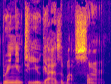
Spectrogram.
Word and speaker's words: CERN: So, it's pronounced CERN and it's spelled S-E-R-N. – C-E-R-N. Come on, motherfucker. – C-E-R-N.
